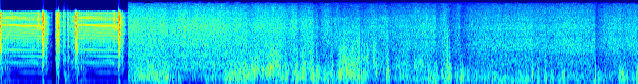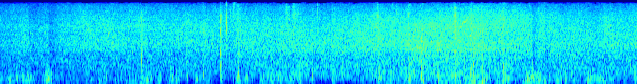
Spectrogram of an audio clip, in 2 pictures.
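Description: Wind buffeting the microphone over the steady wash of the sea below the cliffs. Near the start, a short run of pulsed high tones cuts off.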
